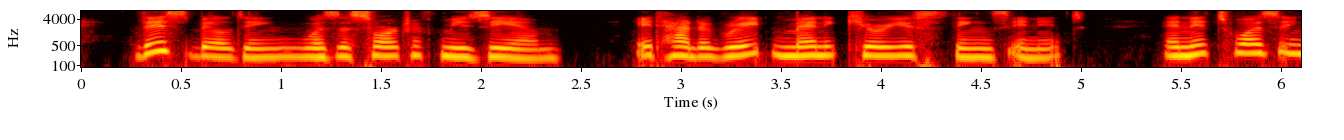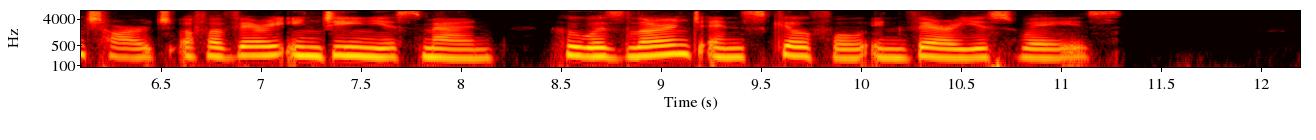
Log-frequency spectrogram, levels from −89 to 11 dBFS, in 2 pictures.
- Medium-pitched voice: No, high, 215 Hz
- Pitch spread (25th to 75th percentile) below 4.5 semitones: Yes, narrow, 2.6 semitones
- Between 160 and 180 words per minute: Yes, average, 165 wpm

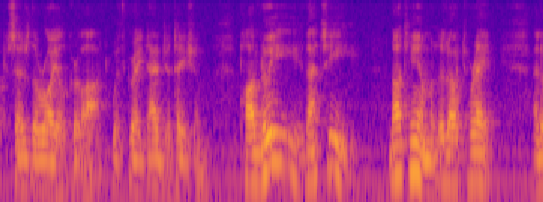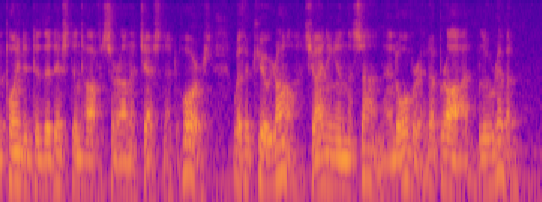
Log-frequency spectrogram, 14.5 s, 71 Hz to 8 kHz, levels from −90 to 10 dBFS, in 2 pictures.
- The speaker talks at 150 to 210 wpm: Yes, average, 160 wpm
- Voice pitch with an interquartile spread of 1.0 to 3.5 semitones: Yes, average, 2.8 semitones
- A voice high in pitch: No, low, 105 Hz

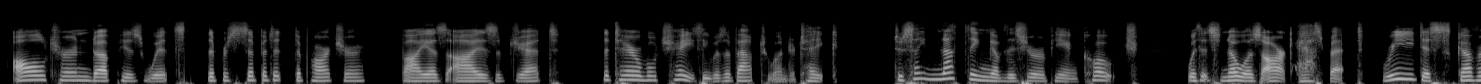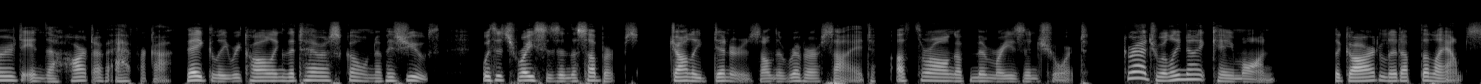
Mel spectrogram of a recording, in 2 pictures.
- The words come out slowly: No, average, 150 wpm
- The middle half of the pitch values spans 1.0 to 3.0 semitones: No, average, 3.8 semitones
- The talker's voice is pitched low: No, medium, 170 Hz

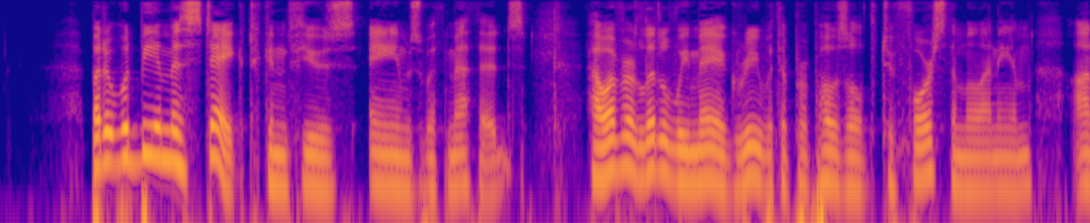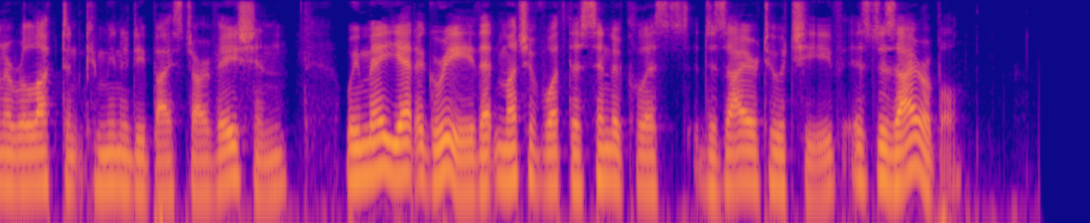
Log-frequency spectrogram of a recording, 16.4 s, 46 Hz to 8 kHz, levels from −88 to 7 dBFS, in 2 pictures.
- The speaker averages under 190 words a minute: Yes, average, 160 wpm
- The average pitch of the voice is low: Yes, low, 115 Hz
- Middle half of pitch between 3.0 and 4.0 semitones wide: Yes, average, 3.7 semitones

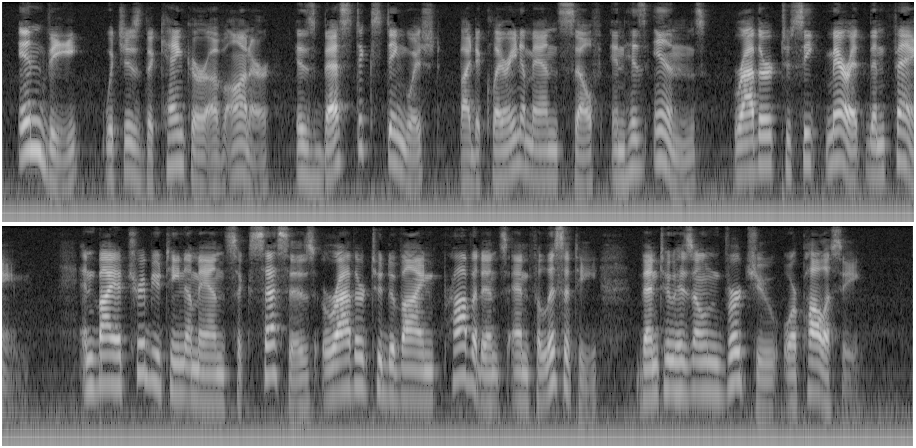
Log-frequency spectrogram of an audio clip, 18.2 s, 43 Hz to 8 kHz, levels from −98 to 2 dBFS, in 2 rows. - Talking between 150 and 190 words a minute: No, average, 140 wpm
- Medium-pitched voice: Yes, medium, 145 Hz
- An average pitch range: No, wide, 6.1 semitones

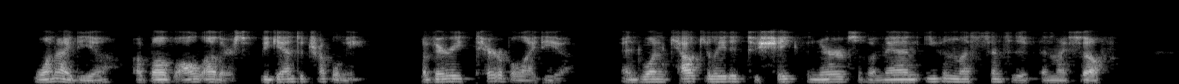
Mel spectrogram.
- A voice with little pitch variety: No, average, 3.0 semitones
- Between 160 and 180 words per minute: No, average, 140 wpm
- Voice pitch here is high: No, low, 120 Hz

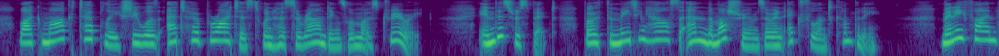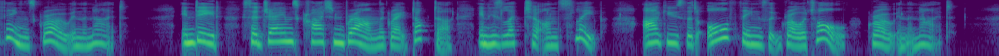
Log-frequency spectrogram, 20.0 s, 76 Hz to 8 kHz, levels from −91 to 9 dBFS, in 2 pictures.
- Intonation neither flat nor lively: No, wide, 6.1 semitones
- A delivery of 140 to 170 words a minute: No, average, 180 wpm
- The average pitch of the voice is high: Yes, high, 230 Hz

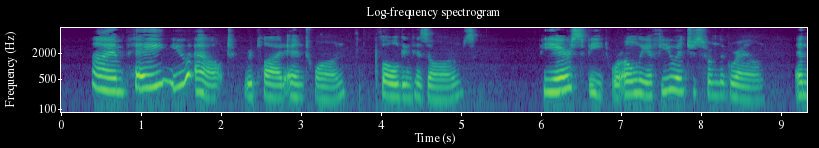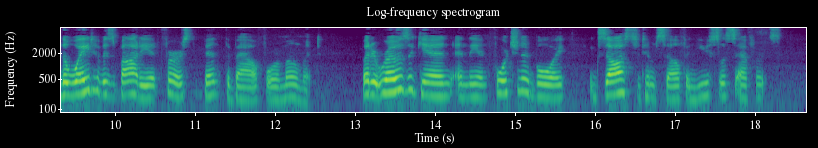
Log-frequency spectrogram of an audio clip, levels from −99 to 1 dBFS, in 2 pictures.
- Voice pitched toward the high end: Yes, high, 205 Hz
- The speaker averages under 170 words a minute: Yes, average, 150 wpm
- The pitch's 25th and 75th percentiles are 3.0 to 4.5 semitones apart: No, average, 4.9 semitones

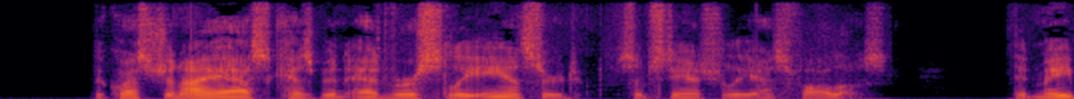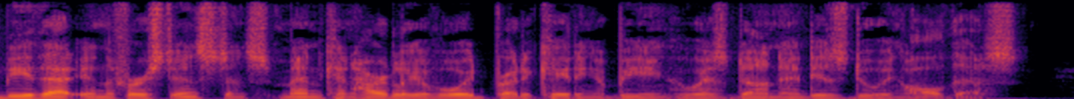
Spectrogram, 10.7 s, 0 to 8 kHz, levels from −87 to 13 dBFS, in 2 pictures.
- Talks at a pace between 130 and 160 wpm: No, average, 200 wpm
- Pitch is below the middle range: Yes, low, 100 Hz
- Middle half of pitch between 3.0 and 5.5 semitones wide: Yes, average, 3.9 semitones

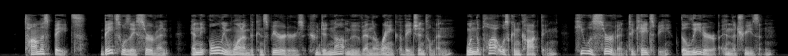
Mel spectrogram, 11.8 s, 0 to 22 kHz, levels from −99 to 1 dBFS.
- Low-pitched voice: Yes, low, 110 Hz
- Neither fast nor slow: Yes, average, 195 wpm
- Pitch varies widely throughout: Yes, wide, 6.6 semitones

